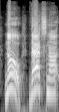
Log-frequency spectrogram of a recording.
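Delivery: high, loud, drawn-out protest; Boogie. Retold or imitated. Boogie correcting the storyteller about a name, imitated loud protest. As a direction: impersonate him correcting, loudly and slowly. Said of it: "Boogie was like".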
